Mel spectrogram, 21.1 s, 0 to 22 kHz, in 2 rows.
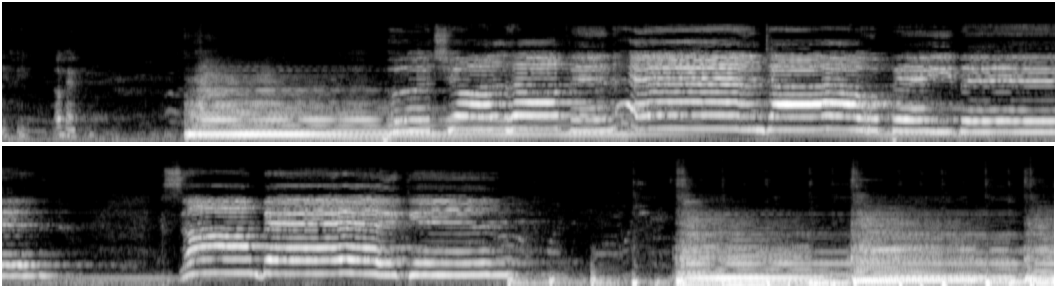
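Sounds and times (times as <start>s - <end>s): quiet guitar: 0.0s - 21.0s
woman singing into microphone: 3.4s - 11.4s, 12.1s - 16.1s.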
